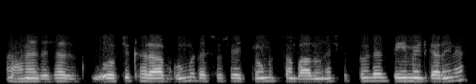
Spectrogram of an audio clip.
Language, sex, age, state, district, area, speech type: Kashmiri, male, 18-30, Jammu and Kashmir, Pulwama, rural, conversation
